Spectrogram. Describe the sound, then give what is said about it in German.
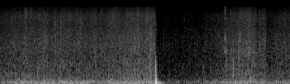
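Steady rain hisses with a dense, even patter. A single soft thump cuts in midway, then the rain carries on slightly quieter. No one speaks. “Da sage ich, das kann jetzt aber nicht sein, weil ich merke hier doch ganz deutlich, dass es regnet.”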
